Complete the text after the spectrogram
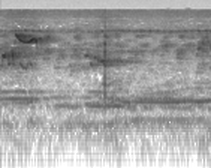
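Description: A golf putter taps a ball.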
